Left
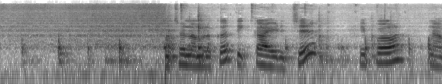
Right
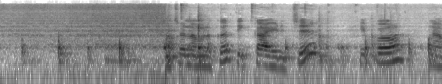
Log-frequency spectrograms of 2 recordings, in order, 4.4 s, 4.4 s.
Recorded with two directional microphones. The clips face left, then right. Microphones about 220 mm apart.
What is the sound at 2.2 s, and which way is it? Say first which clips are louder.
Speech: left 4 dB; 55° left (ahead or behind).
